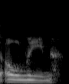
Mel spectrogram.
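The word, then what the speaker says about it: Olean: Oilers baseball team and uh somebody goes it's Olene that's fine you're not the first ah there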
